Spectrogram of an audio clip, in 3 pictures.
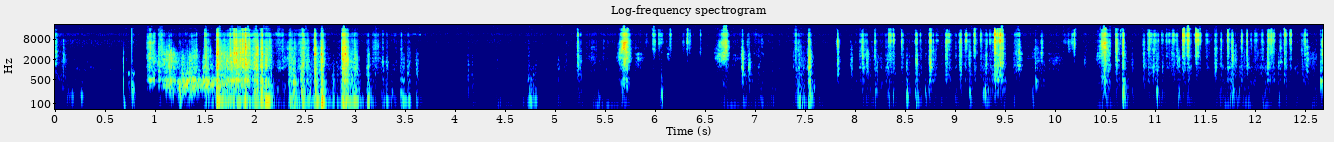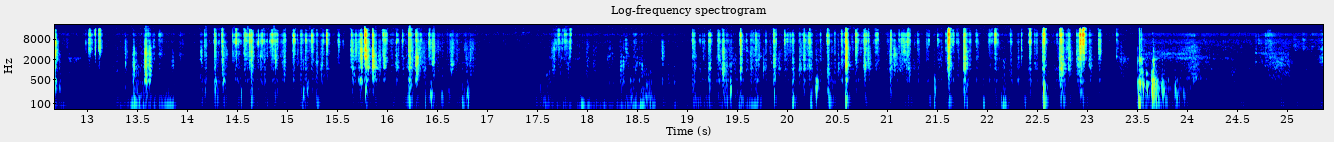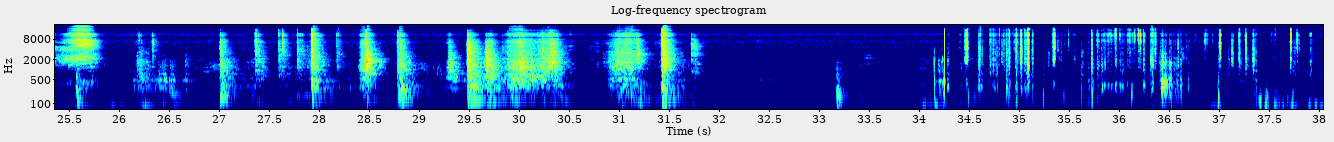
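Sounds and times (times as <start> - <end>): computer parts clicking and rattling: 6.9 - 16.7, 19.0 - 23.6, 34.2 - 38.0.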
